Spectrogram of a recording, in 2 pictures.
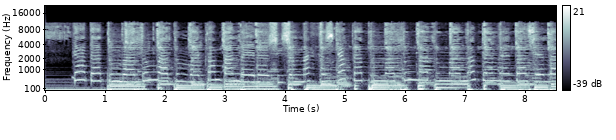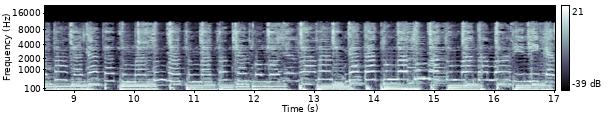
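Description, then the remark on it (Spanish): A lively Christmas carol (villancico) plays loud and continuous, with a steady, bouncy beat and bright full-band instrumentation running throughout. “Pero, bueno, lo vamos a escuchar igualmente, pues para aprender la música y el ritmo.”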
